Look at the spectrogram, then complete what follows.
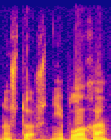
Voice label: win, Russian; bot, radio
